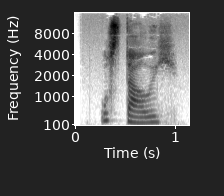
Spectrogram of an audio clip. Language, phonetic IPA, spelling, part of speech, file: Russian, [ʊˈstaɫɨj], усталый, adjective, Ru-усталый.ogg
- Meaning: weary, tired, fatigued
